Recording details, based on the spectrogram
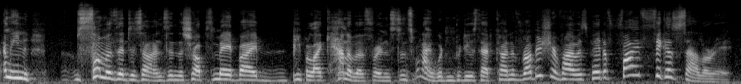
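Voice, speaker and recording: Animated, outspoken British designer. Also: female voice, medium pitch, fast. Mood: indignant. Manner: crisp, forthright. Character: outspoken, indignant young woman designer. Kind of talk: British radio drama acting.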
